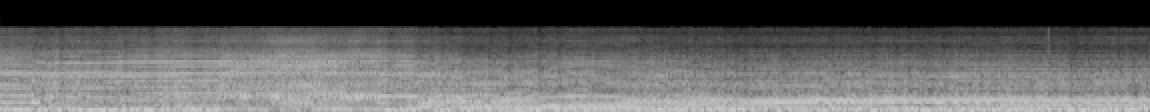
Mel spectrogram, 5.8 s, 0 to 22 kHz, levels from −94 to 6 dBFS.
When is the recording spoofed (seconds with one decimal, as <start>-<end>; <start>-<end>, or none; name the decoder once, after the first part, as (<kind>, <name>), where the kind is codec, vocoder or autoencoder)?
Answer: 1.1-1.9 (codec, ZipCodec)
